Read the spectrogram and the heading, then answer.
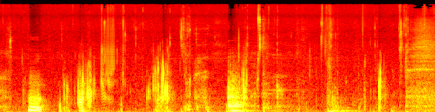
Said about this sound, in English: Let me first drink a swift gulp of water.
